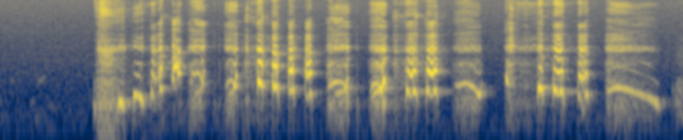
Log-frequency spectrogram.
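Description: A girl giggling hard in a long run of quick bursts, starting about a second in and trailing off on a falling note near the end.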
